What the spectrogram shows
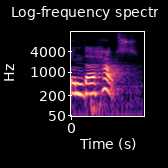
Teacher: a three syllable foot two unstressed syllables followed by one stressed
